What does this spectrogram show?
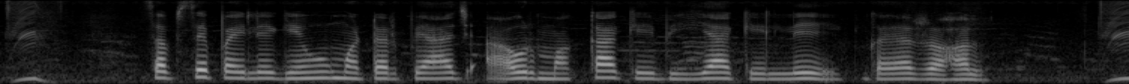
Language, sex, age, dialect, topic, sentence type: Bhojpuri, female, 25-30, Western, agriculture, statement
